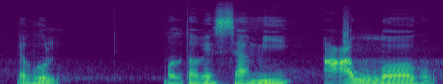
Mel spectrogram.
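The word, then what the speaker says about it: سمع الله: আমরা অনেকে কি বলি সামি আল্লাহু লিমান হামিদা এটা ভুল বলতে হবে সামি আল্লাহু আইনের উচ্চারণ করতে হবে সামি আল্লাহুতে এক সেকেন্ড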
